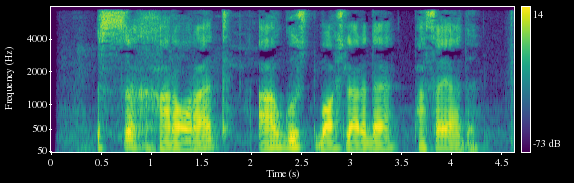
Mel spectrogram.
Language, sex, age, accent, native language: Uzbek, male, 18-24, Andijon, Uzbek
